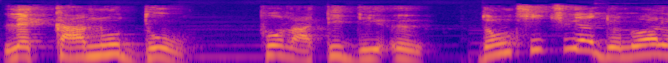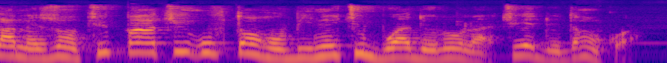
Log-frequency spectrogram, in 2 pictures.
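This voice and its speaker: A man's voice: high-pitched, expressive, fairly quick, darkish tone, husky, dull audio, soft background music. A man, making impassioned political commentary and repeating key phrases with many restarts. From Togo. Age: 40s. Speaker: commentator on a live discussion.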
